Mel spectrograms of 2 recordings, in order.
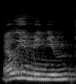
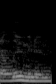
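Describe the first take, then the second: First: The word is said with five syllables. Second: The word is said with four syllables. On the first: This is the Australian way of saying it. "aluminium for us in Australia" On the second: This is the American way of saying it. "you guys in the U S pronounce that aluminum"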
